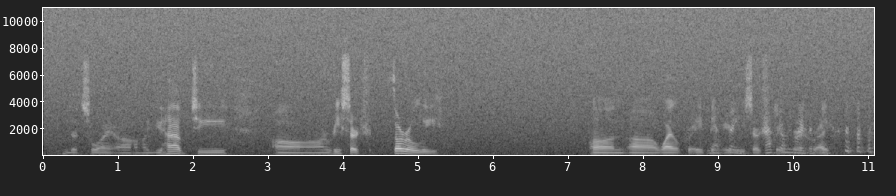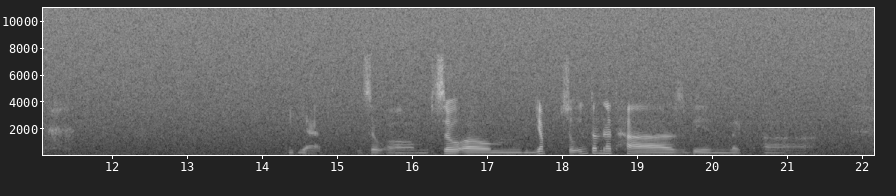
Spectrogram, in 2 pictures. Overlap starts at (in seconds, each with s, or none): 8.8 s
